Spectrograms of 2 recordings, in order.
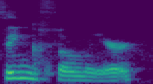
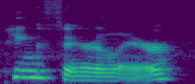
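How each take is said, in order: First: The name begins with a th sound. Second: The name begins with a p sound. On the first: The speaker calls it right. "that stands for the T H sound. So it's Thingfalair" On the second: The speaker calls it wrong. "I kept on pronouncing it Pingthairlair, which is not correct"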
